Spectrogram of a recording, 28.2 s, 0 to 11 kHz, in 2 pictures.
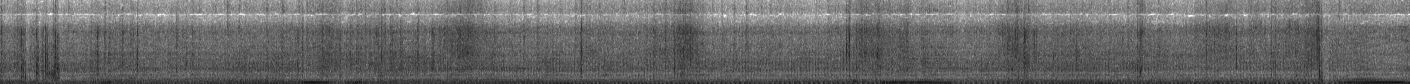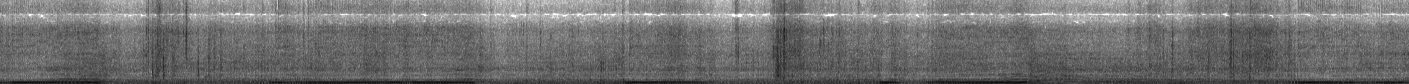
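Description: Beta X-Trainer 300 two-stroke dirt bike engine running on a trail ride, revving up and dropping back in bursts every couple of seconds as the throttle is worked. A few sharp knocks and scrapes sound in between.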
